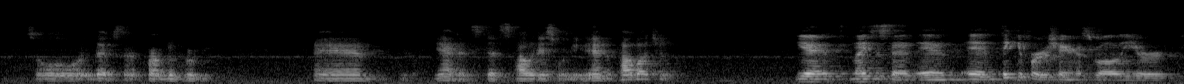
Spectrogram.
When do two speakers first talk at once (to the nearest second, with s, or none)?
none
